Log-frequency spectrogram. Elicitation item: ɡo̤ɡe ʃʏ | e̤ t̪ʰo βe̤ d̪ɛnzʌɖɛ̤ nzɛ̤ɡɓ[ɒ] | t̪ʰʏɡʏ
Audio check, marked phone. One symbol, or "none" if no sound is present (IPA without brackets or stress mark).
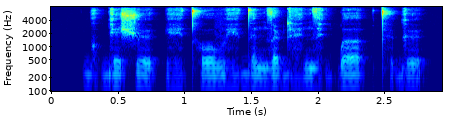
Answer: ʌ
